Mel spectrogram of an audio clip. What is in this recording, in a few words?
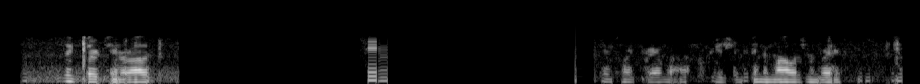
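Police District Dispatch, p25; Raleigh Police Southwest District Disp; wake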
